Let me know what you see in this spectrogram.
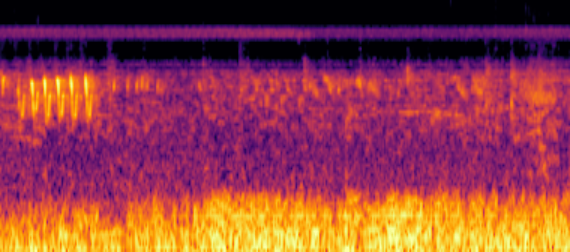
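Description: A bird calling outdoors: a quick run of short, high chirps, about ten a second, in the first second, then fainter scattered chirps. A low, steady outdoor rumble strengthens from about three seconds in.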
